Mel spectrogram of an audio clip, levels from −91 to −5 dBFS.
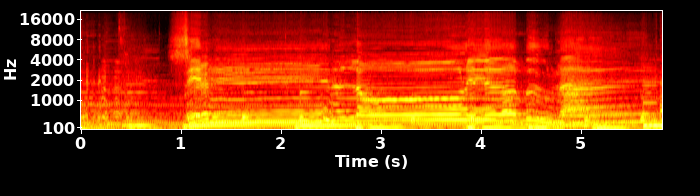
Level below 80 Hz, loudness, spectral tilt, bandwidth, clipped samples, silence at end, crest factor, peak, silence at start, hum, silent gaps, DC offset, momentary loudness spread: -38 dBFS; -23 LUFS; -6 dB/octave; over 20 kHz; under 0.1%; 0 s; 16 dB; -6 dBFS; 0 s; none; none; under 0.1%; 8 LU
